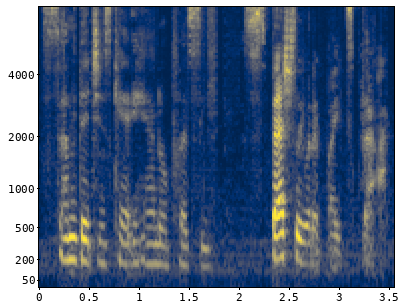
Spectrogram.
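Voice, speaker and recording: A woman's voice: on the low side, moderate pace, a little hiss or hum, lightly acted. A woman playing a campy, sultry horror hostess, brassy and bawdy, at a script table read.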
